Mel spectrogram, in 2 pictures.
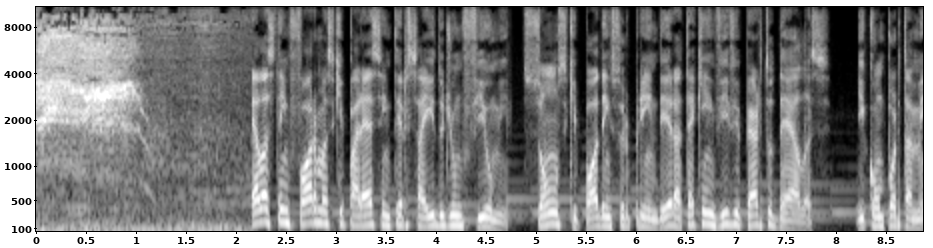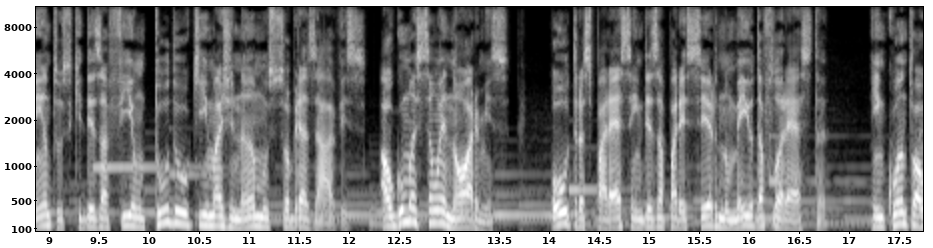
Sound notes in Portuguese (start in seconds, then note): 0.0 choro; 1.7 grito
